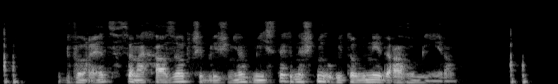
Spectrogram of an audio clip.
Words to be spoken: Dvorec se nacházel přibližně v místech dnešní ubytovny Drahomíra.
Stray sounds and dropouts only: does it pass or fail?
pass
